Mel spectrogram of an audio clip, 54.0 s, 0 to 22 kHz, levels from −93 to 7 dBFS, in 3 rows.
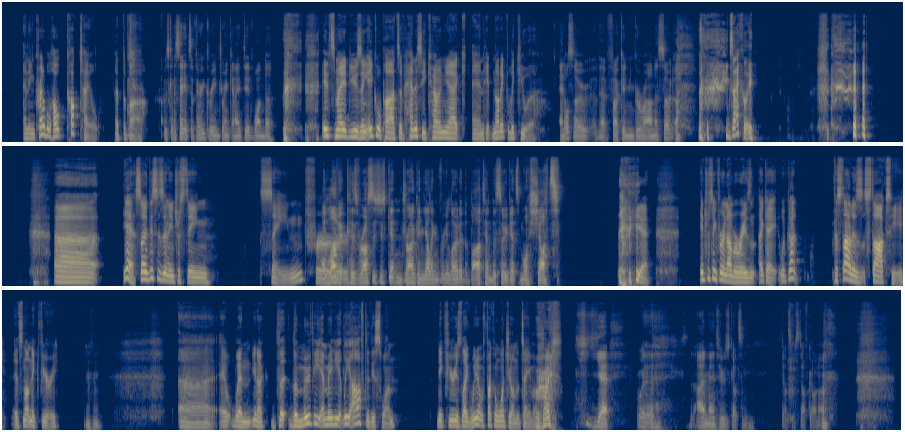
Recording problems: uneven, jittery; strongly; from 0.5 to 51 s

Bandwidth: 15 kHz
